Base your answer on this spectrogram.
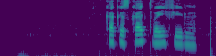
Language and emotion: Russian, neutral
